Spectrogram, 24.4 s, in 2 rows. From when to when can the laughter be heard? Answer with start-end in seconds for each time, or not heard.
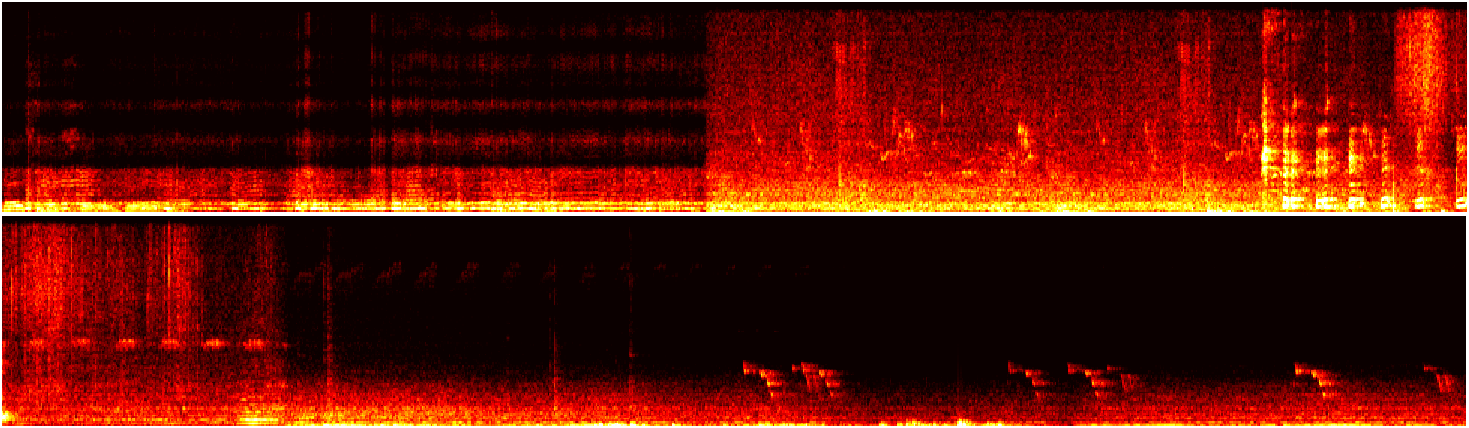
10.0-12.3.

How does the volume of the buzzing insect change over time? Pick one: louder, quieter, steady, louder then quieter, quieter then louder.
quieter.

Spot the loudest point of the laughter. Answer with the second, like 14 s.
11 s.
